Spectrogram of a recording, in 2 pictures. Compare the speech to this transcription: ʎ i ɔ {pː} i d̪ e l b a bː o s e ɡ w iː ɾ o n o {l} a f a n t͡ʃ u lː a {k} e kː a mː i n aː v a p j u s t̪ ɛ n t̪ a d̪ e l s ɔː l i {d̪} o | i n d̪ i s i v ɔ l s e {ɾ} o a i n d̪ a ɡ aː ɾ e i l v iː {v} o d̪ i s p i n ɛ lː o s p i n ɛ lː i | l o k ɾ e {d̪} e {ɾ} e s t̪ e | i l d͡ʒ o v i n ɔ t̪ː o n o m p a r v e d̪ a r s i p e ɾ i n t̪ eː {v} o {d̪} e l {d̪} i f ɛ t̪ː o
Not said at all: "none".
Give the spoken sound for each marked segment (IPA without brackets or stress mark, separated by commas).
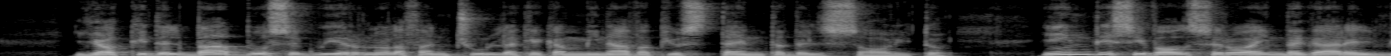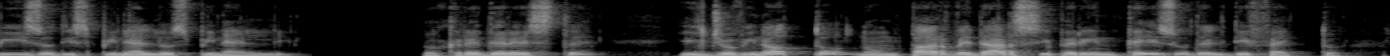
kː, l, k, t̪, ɾ, z, d̪, ɾ, z, d̪, d̪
